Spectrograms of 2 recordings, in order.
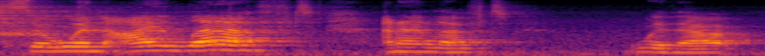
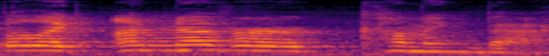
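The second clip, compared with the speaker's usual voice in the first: normal talking voice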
